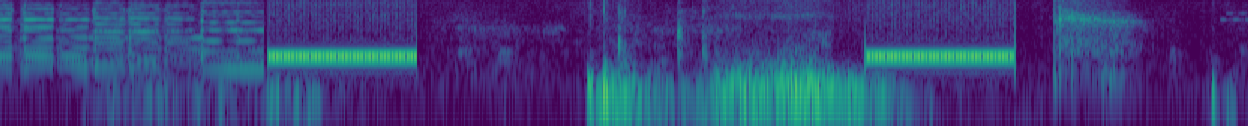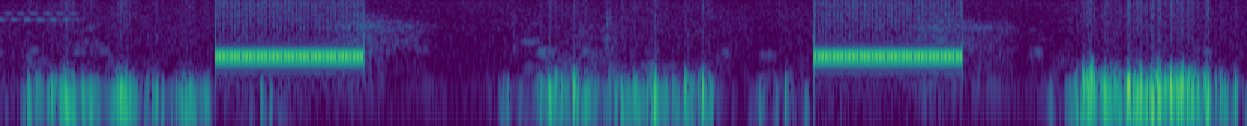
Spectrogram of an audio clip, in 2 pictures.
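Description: A telephone ringback tone plays while a call is transferred to voicemail. Four steady, mid-pitched rings, each about a second long, repeat roughly every four seconds over a narrow phone line, with muffled sounds in the gaps.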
